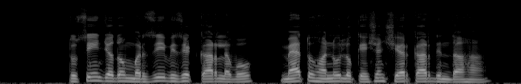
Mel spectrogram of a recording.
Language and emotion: Punjabi, neutral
